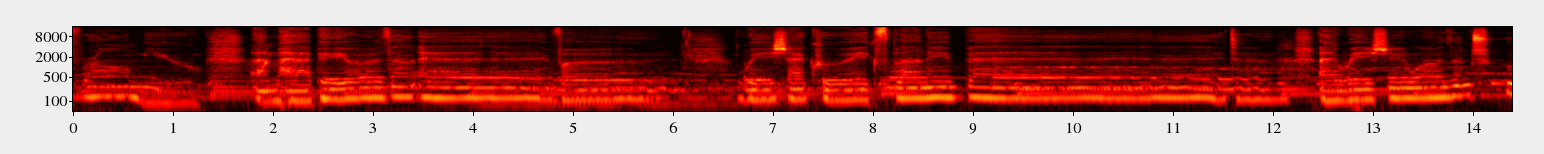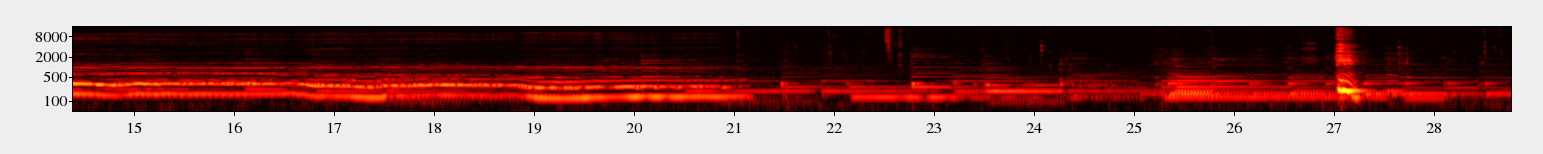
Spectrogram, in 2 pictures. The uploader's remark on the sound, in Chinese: 随手录了一遍，iPhone录的音质有点渣，还有唱错词的地方。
